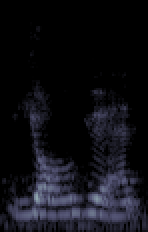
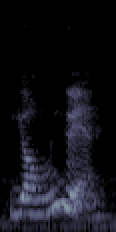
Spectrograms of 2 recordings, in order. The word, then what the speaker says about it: 永远: So instead of saying 永远, please pronounce as 永远. Instead 友好, please pronounce as 友好.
